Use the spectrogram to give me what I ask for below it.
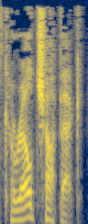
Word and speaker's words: Karel Čapek: Karel Čapek. Yeah, because his last name is spelled C-A-P-E-K, and it includes symbols that are not in the English alphabet. – Right. – Above, like, squiggly lines and little UFOs and things. He wrote R-U-R, also known as Rossum's Universal Robots.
